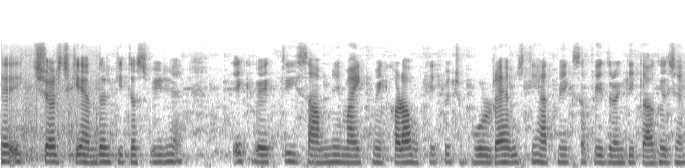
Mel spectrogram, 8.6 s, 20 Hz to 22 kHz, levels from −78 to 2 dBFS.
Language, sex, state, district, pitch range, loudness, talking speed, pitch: Hindi, female, Chhattisgarh, Raigarh, 160-175 Hz, -28 LUFS, 205 wpm, 165 Hz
